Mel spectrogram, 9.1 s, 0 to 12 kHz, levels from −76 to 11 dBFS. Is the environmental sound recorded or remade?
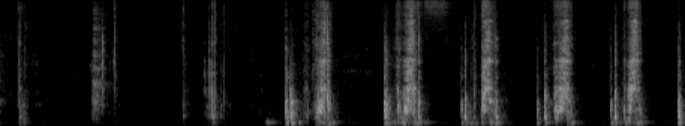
recorded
